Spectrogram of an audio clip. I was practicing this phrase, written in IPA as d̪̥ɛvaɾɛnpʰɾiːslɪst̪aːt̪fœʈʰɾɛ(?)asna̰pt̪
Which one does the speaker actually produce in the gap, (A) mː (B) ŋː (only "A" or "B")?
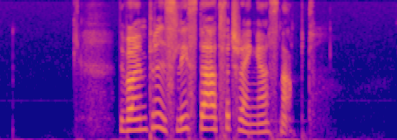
B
